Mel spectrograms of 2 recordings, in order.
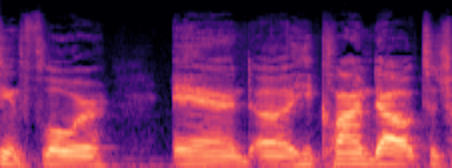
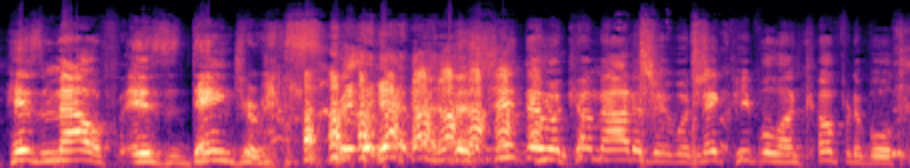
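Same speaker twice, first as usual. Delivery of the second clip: high-pitched, talking through real laughter; laughing; 8 semitones higher than usual. Real, not acted. Cohost raving about his friend's outrageous jokes, laughing. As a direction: crack up while telling it.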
